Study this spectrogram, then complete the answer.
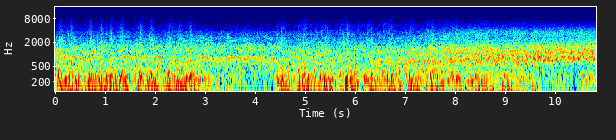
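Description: A large crowd roars and chants steadily.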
